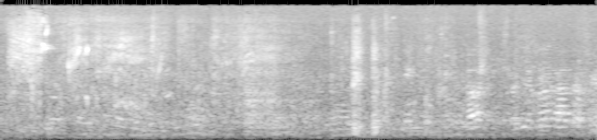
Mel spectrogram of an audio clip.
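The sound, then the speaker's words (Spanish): Support legs of a procession float being retracted, heard as a few brief knocks and scraping clatters over a steady murmur of crowd noise and chatter. “Sonido de zancos.”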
